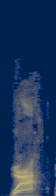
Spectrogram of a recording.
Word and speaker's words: Whack: And I'm trying to remember the name of this character from Watchmen, but one of my favorite Twitter accounts, Whack with a silent H, at Whack Nicholson, posted.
